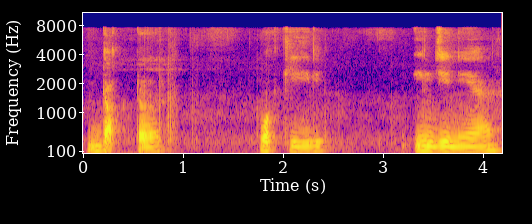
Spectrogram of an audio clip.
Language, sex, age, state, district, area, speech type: Marathi, male, 30-45, Maharashtra, Nashik, urban, spontaneous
